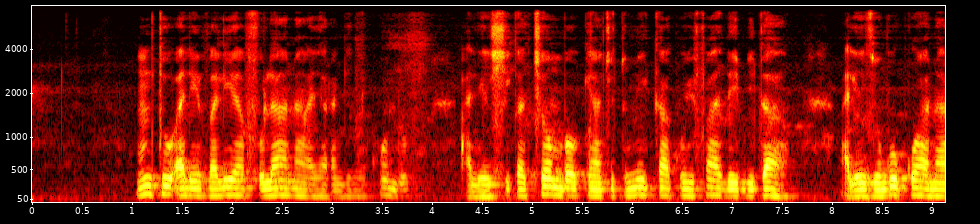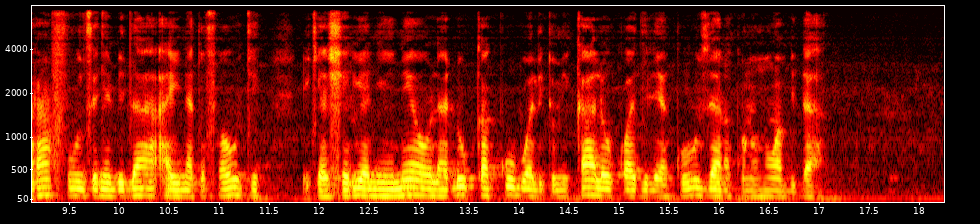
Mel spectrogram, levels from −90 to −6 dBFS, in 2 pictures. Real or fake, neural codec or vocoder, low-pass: fake; autoencoder, 48 kHz, 128 numbers a frame, DAC-VAE, trained on Japanese speech; 7.2 kHz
